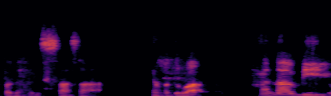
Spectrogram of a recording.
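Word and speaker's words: 花火: jadi Jadi bukan anak anak Hanahi jadi Hanahi. Hanabi gitu. Iya, jadi kadang kalau kanji lain ketemu beberapa kanji itu kalau ketemu kanji lain bisa berubah pengucapannya. Kayak jadi dari hi jadi bi.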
